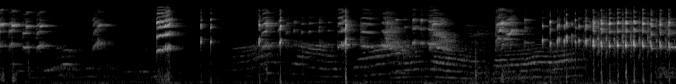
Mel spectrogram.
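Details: Captive hybrid male and Lilianae Nyasa lovebirds chattering: high scratchy chirps mixed with lower twittering slurs, closing in a fast buzzy trill.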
